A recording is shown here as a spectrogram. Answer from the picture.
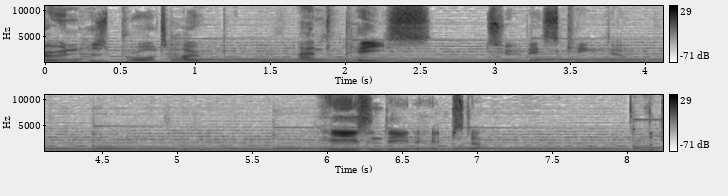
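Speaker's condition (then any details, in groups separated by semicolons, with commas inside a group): No condition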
